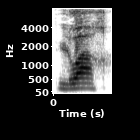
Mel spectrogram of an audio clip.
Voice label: pronunciation fr loire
